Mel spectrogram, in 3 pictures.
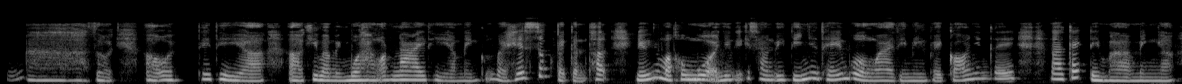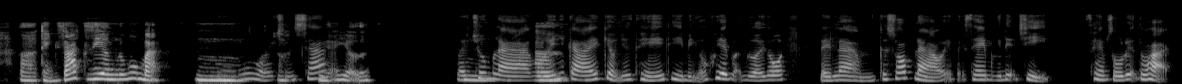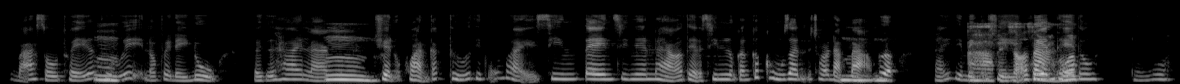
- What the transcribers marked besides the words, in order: static; unintelligible speech; tapping; unintelligible speech; "cũng" said as "ữm"; other noise; "cũng" said as "ữm"
- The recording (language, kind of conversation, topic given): Vietnamese, podcast, Bạn làm thế nào để tránh bị lừa đảo khi mua hàng trực tuyến?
